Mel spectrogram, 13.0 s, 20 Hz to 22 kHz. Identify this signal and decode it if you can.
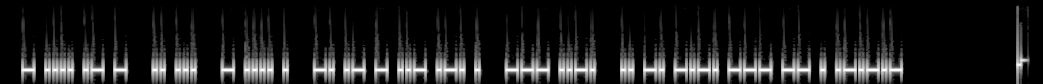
Morse code, heard as a keyed tone, about 25 wpm, 700 Hz. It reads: THAT IS THE NATURE OF INCOME.
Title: Sentences from Top 1000 Words - Review Part 5 - 25wpm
